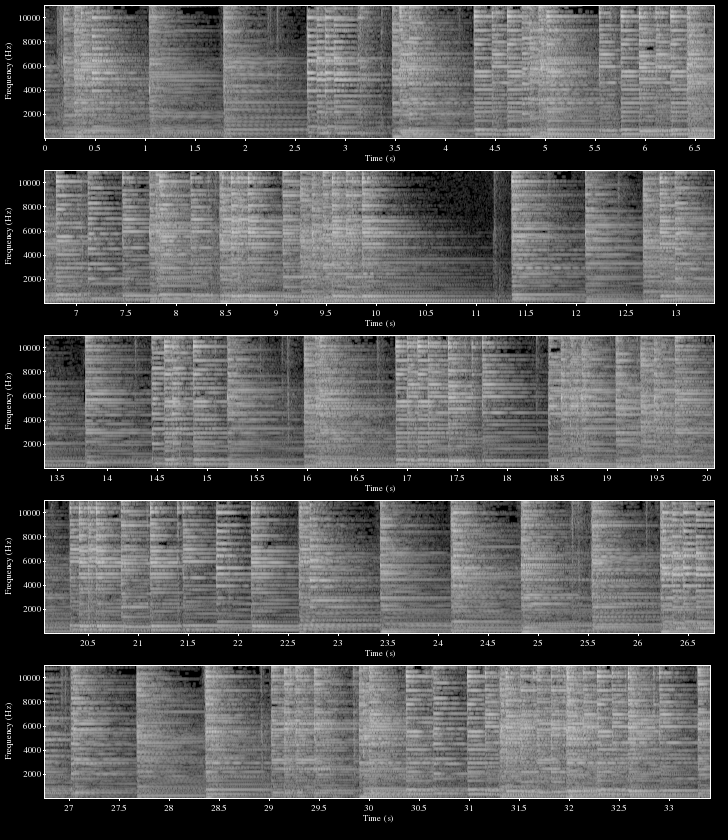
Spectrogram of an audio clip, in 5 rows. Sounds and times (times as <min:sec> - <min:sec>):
Harpsichord: 0:00.0 - 0:33.4.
